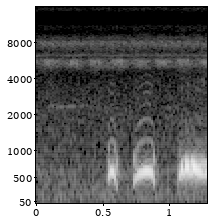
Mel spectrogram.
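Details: Single spotted dove lure phrase, Kalimantan type, meant to make other doves answer: two short soft coos followed by the start of a longer note that is cut off, with a steady high insect hum behind.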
